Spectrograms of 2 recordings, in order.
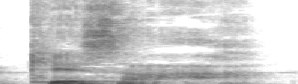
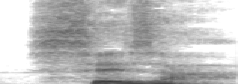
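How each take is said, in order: First: The name is said with Hebrew pronunciation. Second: The name is said with French pronunciation.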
